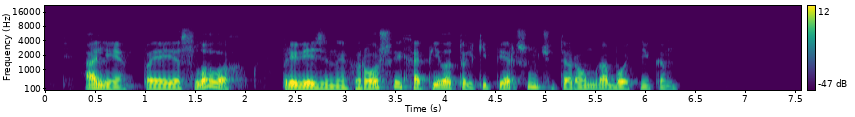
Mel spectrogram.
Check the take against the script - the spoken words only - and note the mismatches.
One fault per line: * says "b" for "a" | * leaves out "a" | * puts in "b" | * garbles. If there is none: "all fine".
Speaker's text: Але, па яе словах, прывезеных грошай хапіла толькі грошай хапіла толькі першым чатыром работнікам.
* leaves out "грошай хапіла толькі"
